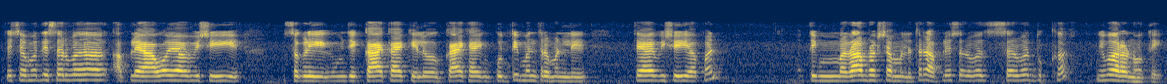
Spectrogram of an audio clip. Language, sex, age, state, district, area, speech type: Marathi, female, 60+, Maharashtra, Nanded, urban, spontaneous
